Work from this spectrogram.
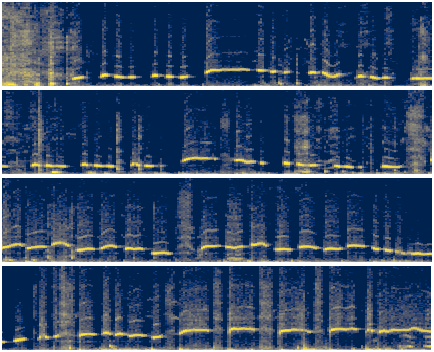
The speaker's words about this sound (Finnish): Otetaan yksi toive uusinta. Titti, titti, titti, kuka haluaa viheltää vielä kerran?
